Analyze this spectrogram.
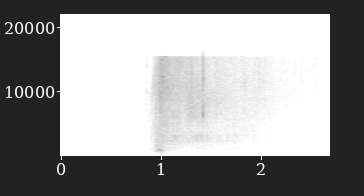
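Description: A fishing line whooshes out on a cast.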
